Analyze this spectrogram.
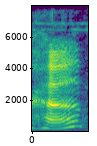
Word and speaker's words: herb: Wait, dropping the H. Herb for herb like the spice. Uh, and herb for a name.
